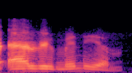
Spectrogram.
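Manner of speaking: mock-British "aluminium", al-yoo-MIN-ee-um; British-style "aluminium" with the extra syllable; English pronunciation. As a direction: say "aluminium" in an imitated English accent. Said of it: "English pronunciation".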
